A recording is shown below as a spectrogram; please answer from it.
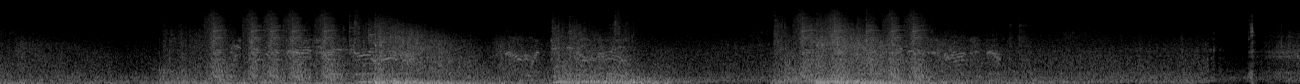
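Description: Tank cannon fire and explosions in the World of Tanks video game, with a Panzer IIJ tier 3 tank in battle: repeated heavy booming blasts and crackling bursts in waves, loud and close, with brief lulls between.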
